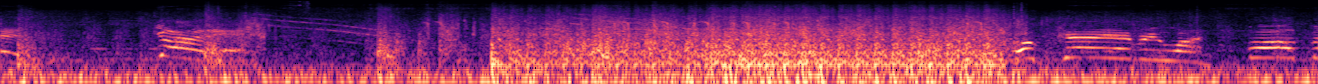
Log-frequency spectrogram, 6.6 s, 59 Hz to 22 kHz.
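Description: Gunfire in the stealth shooter Splinter Cell: Double Agent (Xbox, 2006) crackles in dense rapid bursts over a constant hiss of sprinklers, with voices calling out between shots.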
